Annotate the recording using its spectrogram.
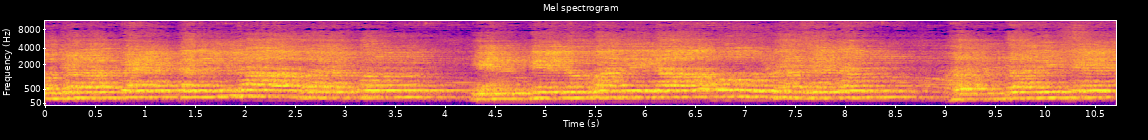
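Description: Many voices chanting an Orthodox liturgical hymn together in long, slow held phrases, with brief breaks about four seconds in and near the end. A low held note sounds beneath the voices from about four seconds in.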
